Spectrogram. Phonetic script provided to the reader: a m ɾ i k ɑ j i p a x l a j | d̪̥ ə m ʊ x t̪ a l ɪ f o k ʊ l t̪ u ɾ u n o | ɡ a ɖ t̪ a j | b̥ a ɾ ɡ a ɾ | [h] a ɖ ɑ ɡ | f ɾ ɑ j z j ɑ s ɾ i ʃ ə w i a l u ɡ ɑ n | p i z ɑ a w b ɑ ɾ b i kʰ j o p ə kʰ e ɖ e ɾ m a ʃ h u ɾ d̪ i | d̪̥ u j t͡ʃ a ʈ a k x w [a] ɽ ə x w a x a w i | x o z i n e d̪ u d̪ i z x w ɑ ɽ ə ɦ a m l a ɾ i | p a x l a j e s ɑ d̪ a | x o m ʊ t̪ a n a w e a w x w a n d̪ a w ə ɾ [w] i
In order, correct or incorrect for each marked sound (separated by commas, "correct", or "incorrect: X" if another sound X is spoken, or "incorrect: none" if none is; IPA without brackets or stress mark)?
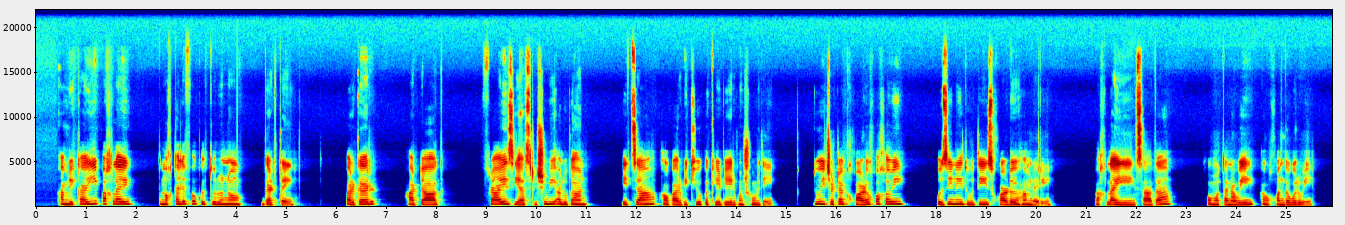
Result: correct, incorrect: ɑ, correct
